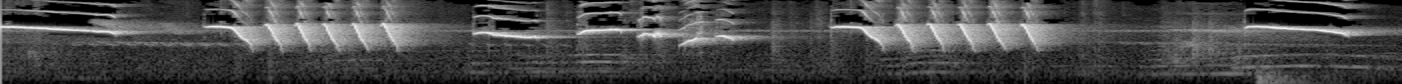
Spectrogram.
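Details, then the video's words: Female Oriental magpie-robin song used to stimulate a male: clear descending whistles alternating with bursts of six fast down-slurred notes, repeated twice, with a few twittering notes between. "Choè than mái kích trống hay nhất"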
